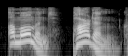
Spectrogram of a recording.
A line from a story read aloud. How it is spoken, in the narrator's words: cried another of the company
